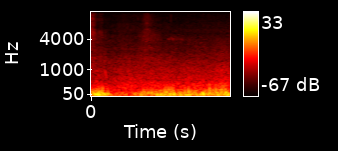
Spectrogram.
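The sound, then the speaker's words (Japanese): Steady low rumbling wind buffets the microphone outdoors in a park during cherry blossom viewing, a continuous blustery roar with gentle surges and no voices. “風が気持ちいいですね”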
